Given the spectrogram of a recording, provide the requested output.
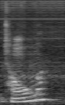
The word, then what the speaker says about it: tome: You notice a large tome.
